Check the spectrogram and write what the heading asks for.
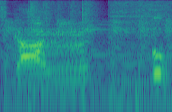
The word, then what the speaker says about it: Scarbu: Scarbu? No, no, no. You have to roll your R's. Scarbu.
